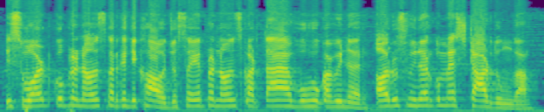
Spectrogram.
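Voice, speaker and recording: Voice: mid-range voice, fairly quick, bright, forceful tone, soft background music, natural voice. A voice actor playing a strict schoolteacher in a cartoon, giving orders in a lecturing way. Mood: stern. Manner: stern, lecturing. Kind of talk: cartoon dialogue.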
